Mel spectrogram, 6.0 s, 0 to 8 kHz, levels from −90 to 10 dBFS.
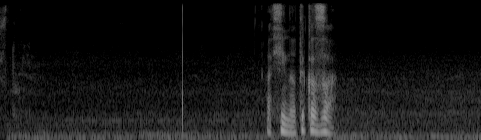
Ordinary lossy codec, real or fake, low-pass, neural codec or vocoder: AAC, 48 kbps; real; 7.2 kHz; none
